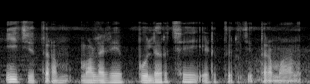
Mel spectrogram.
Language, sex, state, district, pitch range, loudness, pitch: Malayalam, male, Kerala, Kollam, 90-110 Hz, -19 LUFS, 95 Hz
